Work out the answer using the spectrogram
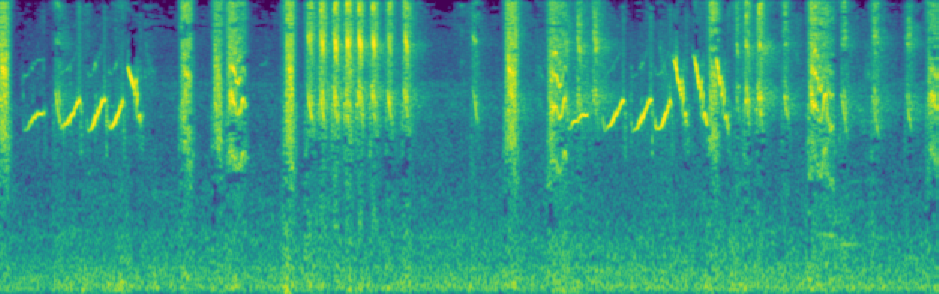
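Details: Female yellow-bellied seedeater (coleiro tui-tui) calling to excite a singing male before song tournaments: bursts of high buzzy trills alternate with little rising whistled slurs repeated three or four times, then sharp chip notes.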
